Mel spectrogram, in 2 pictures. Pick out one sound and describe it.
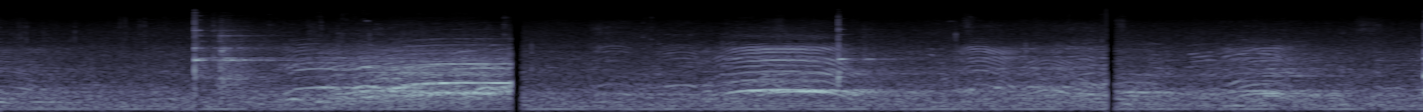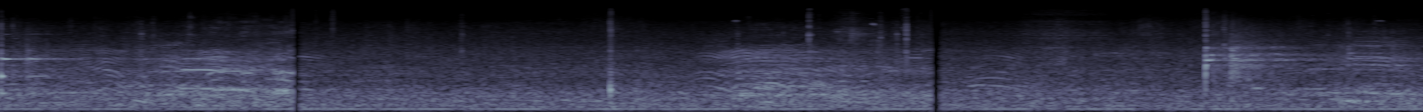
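A baseball cracks sharply off a bat.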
